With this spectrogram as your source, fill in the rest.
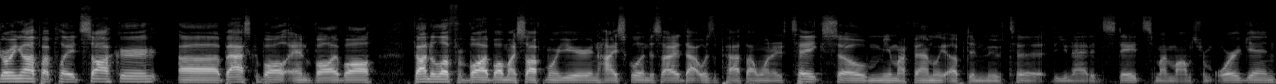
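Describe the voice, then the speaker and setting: On a quiet background, a man speaks in a plain, everyday voice at a fairly quick pace, with a fairly low pitch and ordinary pitch variation. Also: big swings in loudness. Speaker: podcast co-host, former college volleyball player. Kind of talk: casual chat.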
